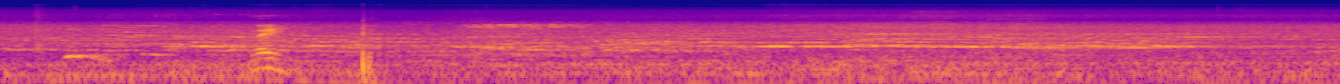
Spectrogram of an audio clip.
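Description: Heavy rain falling steadily, an even hiss with no break. A faint drawn-out wavering tone sounds for a few seconds in the middle, and there is a sharp click just before three seconds.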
